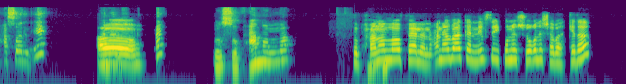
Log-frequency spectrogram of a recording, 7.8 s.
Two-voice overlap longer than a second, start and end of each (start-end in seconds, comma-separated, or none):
none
